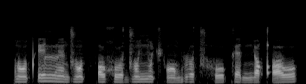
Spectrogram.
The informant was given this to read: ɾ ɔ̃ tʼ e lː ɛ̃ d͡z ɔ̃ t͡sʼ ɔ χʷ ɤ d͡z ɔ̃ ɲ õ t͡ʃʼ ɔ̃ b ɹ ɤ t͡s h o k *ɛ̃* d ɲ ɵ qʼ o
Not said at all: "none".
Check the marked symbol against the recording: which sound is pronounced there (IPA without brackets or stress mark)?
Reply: ɛ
